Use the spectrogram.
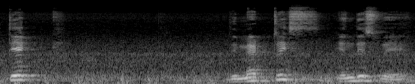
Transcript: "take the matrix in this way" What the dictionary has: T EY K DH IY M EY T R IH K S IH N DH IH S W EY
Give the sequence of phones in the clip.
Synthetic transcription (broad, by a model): T EY K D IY M EY T R IH K S IH N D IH S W EY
